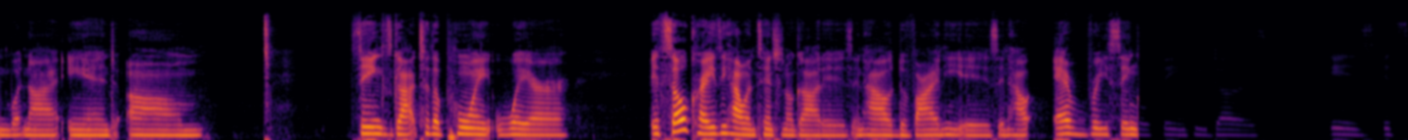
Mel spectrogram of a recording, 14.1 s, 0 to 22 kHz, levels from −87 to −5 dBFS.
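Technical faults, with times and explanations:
11.38 to 14.09 s, one channel inverted: the speech abruptly falls by about 33 dB, leaving a faint trace. The likely cause is reversed polarity on one stereo channel, so the centred voice cancels on summing to mono and only the slight inter-channel difference remains.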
